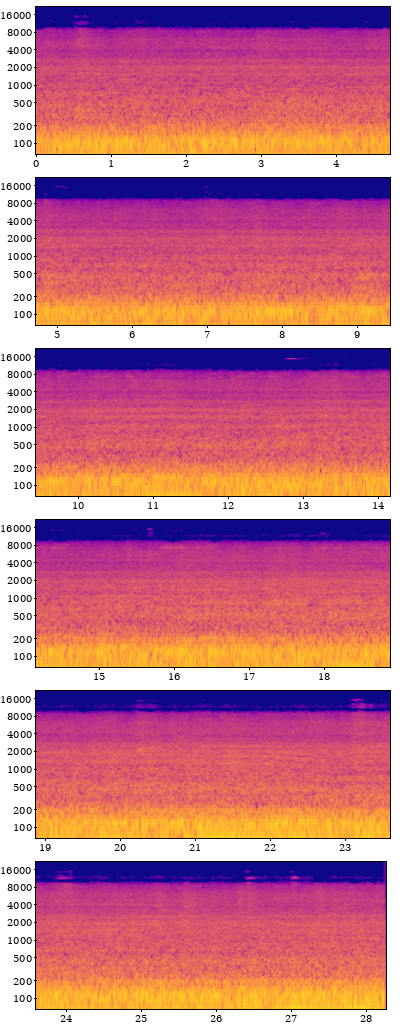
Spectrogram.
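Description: Florida East Coast Railway freight train rolling past, its cars and wheels on the rails making a steady low rumble that grows somewhat louder near the end.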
